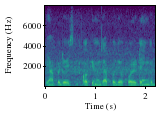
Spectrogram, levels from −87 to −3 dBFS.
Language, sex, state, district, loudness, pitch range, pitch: Hindi, male, Bihar, Araria, -31 LUFS, 100-105 Hz, 100 Hz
